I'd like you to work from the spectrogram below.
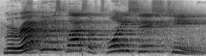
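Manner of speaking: high, loud, drawn-out rallying call; rousing cheer. Real, not acted. Speaker hails the graduating class, rousing cheer. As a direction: hail the class loudly, stretching every word.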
